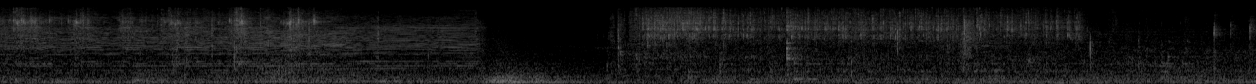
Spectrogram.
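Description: Faint buzz of an electric razor for about five seconds, then a short pause and an even hiss like water running from a tap, with a few light clicks.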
